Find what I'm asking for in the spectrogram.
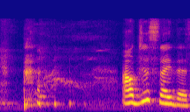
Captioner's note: laughter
